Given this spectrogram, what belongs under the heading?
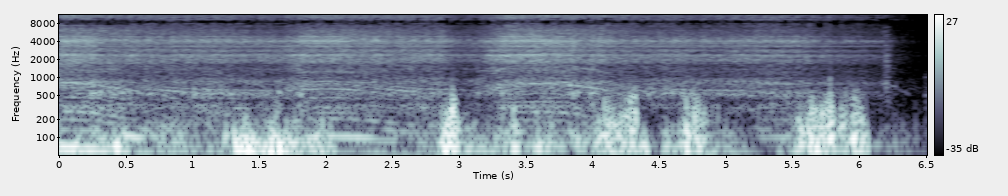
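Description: A VW Golf Mk7 1.4 TSI engine runs at a low, steady idle just after an oil change, with a continuous hum broken by several short dull thumps and bumps nearby.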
